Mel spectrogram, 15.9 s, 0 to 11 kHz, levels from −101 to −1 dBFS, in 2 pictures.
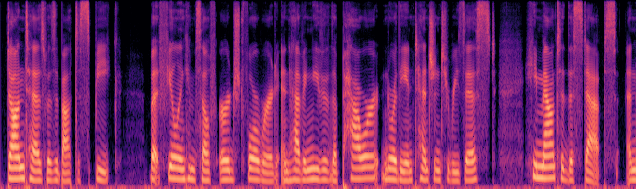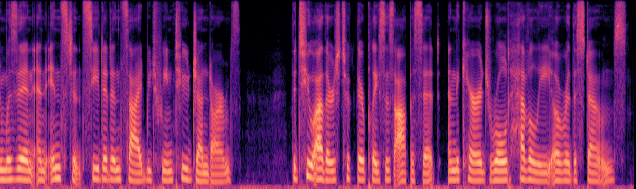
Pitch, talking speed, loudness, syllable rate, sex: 170 Hz, 185 wpm, -21 LUFS, 5.8 syllables/s, female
